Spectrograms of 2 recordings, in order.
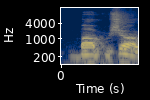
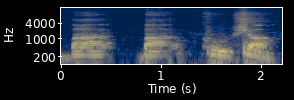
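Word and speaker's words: בבקשה: Left to right, pronounced right. So the word Bab Kusha, right? Ba Kusha. Ba Kusha, right?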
